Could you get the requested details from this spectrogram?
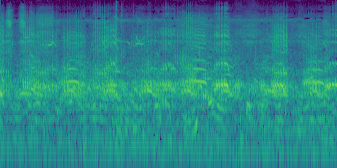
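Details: Sandhill cranes by the thousands gathered on Paynes Prairie State Preserve, North Florida near Gainesville, during their annual migration; a dense chorus of overlapping rolling, trilled bugles rises and falls in waves, with brighter rattling calls standing out near the fourth second.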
